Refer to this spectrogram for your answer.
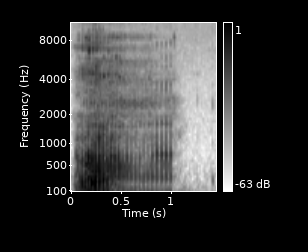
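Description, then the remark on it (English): A person gives a short, rough growl in imitation of a big cat, loud for about a second before it cuts off into quiet. “Come on. Give me a growl.”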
